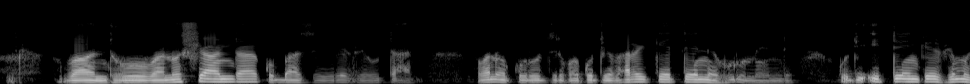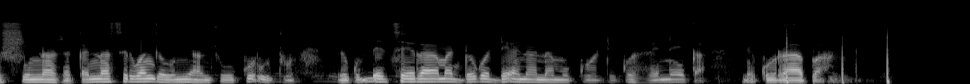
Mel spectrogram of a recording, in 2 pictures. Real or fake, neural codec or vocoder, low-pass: real; none; 7.2 kHz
